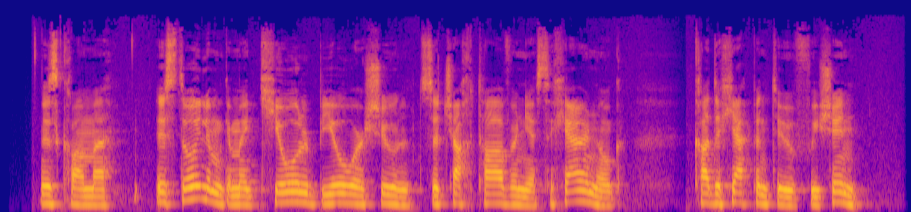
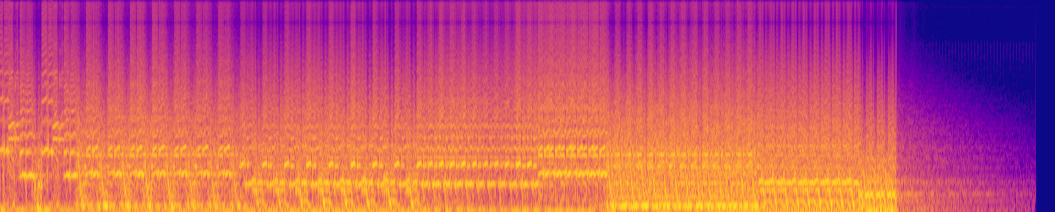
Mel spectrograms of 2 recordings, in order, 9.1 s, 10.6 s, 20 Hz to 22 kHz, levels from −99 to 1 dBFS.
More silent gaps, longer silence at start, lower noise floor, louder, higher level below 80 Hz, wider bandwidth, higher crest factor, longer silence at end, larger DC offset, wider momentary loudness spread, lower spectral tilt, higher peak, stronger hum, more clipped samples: neither; first, 0.4 s vs 0 s; about the same, -48 dBFS vs -46 dBFS; second, -18 LUFS vs -10 LUFS; second, -60 dBFS vs -20 dBFS; second, 15 kHz vs over 20 kHz; first, 18 dB vs 10 dB; second, 0.5 s vs 1.25 s; neither; about the same, 4 LU vs 3 LU; about the same, -4.5 dB/octave vs -5.5 dB/octave; about the same, 0 dBFS vs 0 dBFS; neither; neither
